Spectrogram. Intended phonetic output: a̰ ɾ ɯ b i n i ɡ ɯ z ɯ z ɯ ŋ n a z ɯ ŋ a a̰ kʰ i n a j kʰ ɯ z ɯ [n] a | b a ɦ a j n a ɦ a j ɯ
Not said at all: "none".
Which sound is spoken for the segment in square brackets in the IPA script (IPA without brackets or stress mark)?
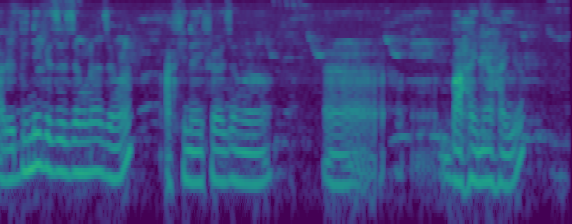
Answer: ŋ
